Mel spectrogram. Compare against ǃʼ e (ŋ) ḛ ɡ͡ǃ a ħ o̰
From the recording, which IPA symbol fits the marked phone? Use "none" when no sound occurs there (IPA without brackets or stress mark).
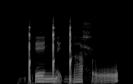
ŋ͡ǃ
